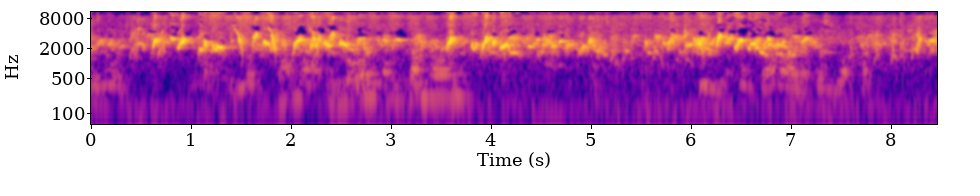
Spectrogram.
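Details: Red-whiskered bulbuls in a singing contest: dense, bright, chattering warbled phrases run almost without pause, with quick twittering notes overlapping throughout, while men talk quietly underneath.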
